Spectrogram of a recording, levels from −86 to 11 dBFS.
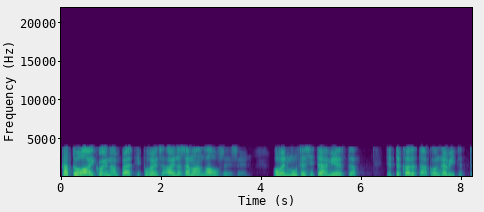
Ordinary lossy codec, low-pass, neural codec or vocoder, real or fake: AAC, 16 kbps; 7.2 kHz; codec, 16 kHz, 0.7 kbps, FocalCodec; fake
